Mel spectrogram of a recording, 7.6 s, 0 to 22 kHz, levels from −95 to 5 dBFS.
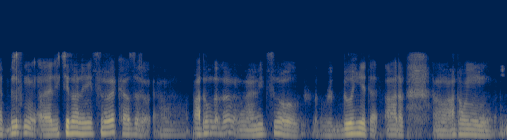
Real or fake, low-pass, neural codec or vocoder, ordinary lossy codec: fake; 5.4 kHz; codec, 24 kHz, 0.9 kbps, WavTokenizer, medium music audio release; none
